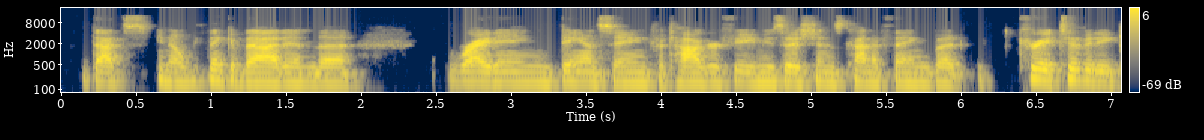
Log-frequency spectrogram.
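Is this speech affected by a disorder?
No.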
